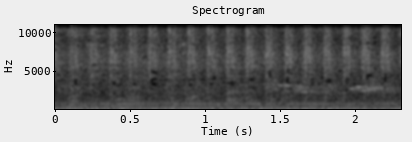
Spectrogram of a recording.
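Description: Impact sprinkler ticking rapidly as its arm strikes the water jet, about seven clicks a second, with the hiss of the spray.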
